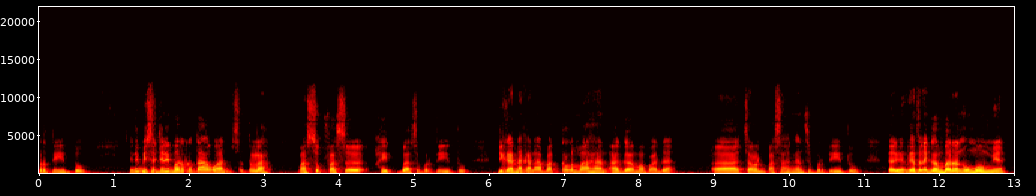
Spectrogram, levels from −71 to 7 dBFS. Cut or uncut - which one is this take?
uncut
